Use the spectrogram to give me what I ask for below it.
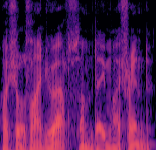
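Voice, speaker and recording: Casting: woman playing a deep, husky, blustering doctor, lively and cranky, audiobook. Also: normal speed, exaggerated voice. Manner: gruff, blustering. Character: irritable bustling middle-aged male doctor.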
